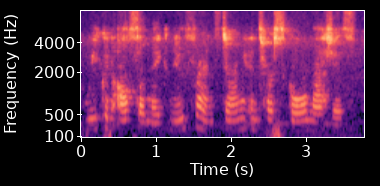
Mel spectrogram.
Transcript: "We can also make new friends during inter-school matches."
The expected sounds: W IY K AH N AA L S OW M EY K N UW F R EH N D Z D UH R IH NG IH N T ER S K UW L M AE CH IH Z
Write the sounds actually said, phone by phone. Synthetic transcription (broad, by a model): W IY K AH N AA L S OW M EY K N UW F R EH N D Z D UH R IH NG IH N T ER S K UW L M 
